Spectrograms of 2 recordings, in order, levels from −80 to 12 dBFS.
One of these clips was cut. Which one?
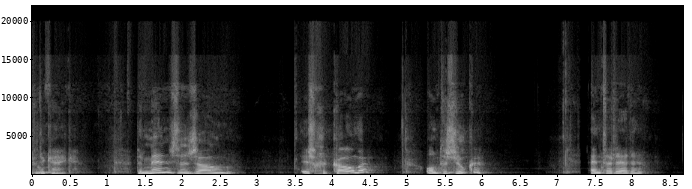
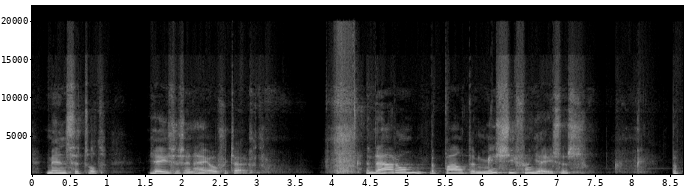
first; 2 cuts; at 3.6 s, 7.3 s

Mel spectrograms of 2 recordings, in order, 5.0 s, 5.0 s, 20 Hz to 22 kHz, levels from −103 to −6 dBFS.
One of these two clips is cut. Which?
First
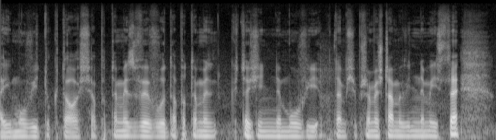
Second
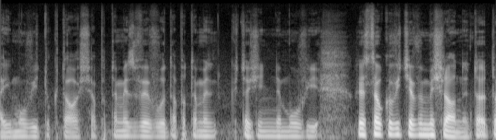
second; 1 cut; at 3.2 s

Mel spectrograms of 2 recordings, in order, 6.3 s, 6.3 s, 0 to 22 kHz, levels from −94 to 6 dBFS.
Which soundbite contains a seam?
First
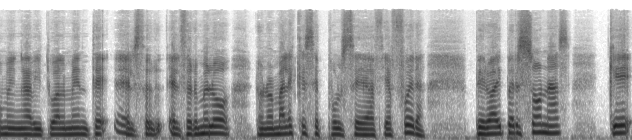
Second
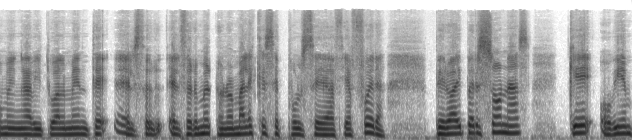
second; 1 cut; at 2.1 s

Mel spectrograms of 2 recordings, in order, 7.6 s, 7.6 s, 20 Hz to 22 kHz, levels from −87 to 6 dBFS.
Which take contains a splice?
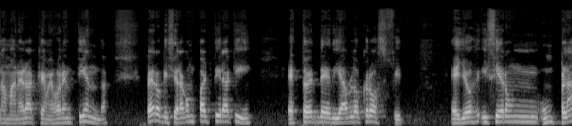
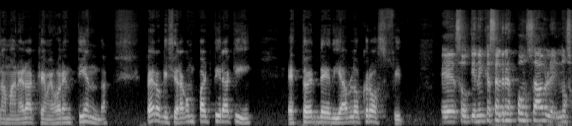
second; 1 cut; at 5.8 s

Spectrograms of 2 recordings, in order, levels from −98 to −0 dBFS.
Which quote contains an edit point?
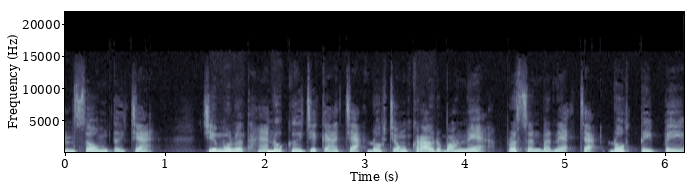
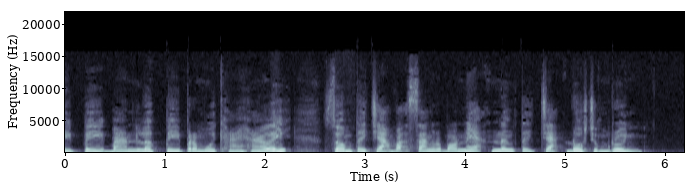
first; 1 cut; at 2.0 s

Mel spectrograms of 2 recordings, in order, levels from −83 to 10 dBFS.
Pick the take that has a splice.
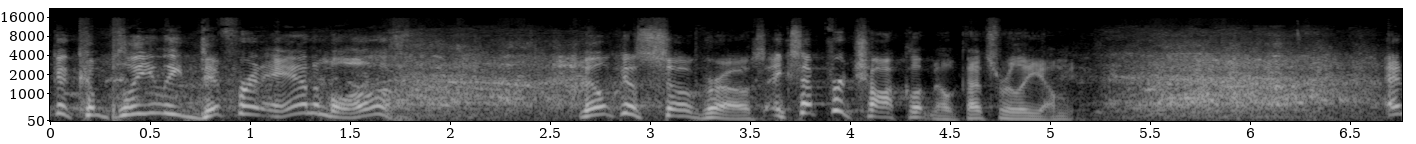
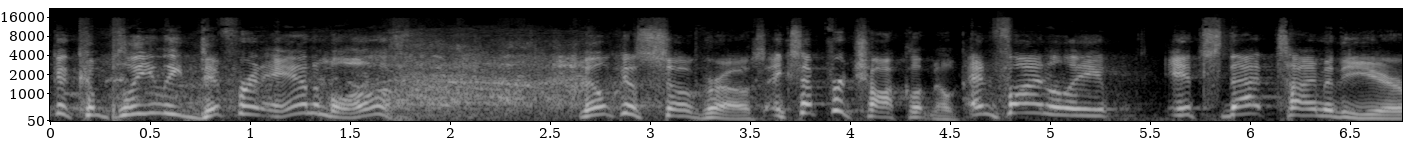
second; 1 cut; at 4.6 s

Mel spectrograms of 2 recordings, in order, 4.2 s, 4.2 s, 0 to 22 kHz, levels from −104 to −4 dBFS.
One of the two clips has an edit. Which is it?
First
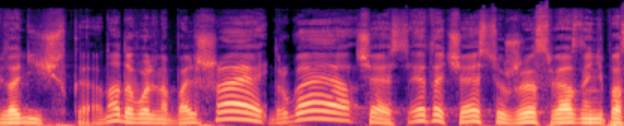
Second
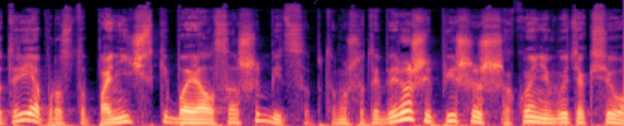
first; 1 cut; at 1.8 s

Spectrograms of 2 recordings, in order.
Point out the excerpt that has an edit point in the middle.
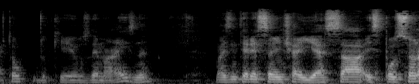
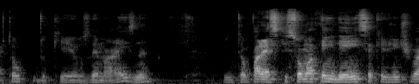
second; 1 cut; at 2.1 s

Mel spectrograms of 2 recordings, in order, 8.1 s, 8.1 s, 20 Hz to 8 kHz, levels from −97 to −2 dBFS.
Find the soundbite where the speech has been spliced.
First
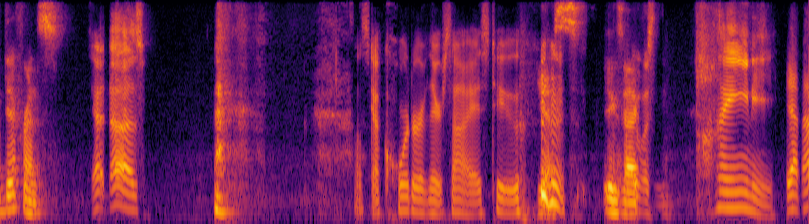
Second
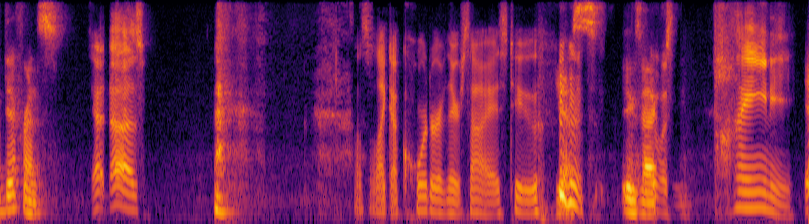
first; 1 cut; at 3.7 s

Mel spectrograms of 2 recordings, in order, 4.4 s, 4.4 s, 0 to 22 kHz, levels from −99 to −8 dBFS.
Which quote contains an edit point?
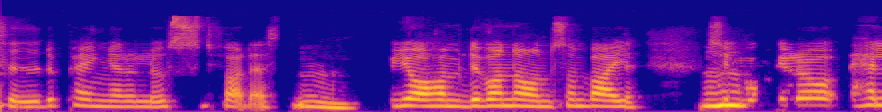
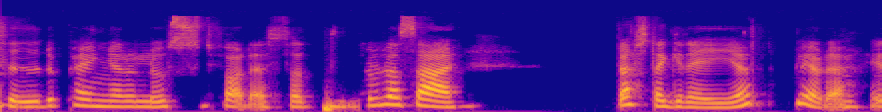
first; 2 cuts; at 1.4 s, 3.1 s

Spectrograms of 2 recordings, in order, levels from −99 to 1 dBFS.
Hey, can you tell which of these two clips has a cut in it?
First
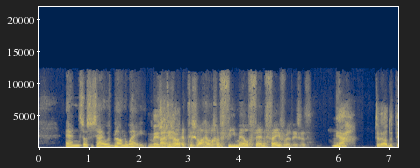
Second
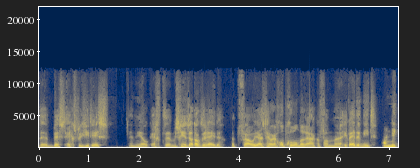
first; 1 cut; at 2.1 s

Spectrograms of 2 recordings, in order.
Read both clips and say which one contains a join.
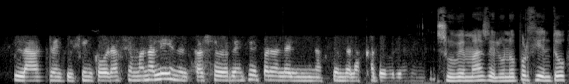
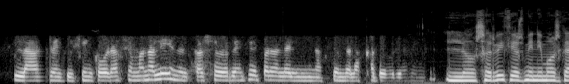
first; 1 cut; at 4.4 s

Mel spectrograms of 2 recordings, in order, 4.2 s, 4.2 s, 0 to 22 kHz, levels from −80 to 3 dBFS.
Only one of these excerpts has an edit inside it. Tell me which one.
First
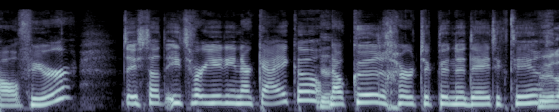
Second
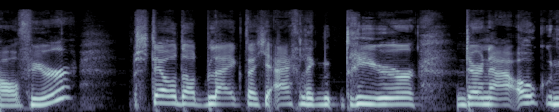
first; 2 cuts; at 0.9 s, 2.4 s

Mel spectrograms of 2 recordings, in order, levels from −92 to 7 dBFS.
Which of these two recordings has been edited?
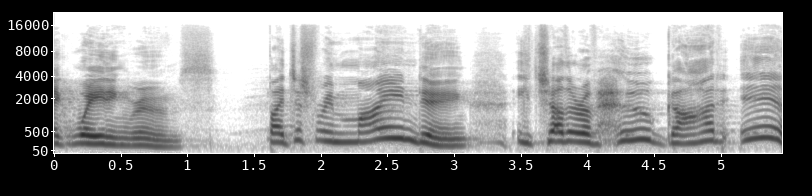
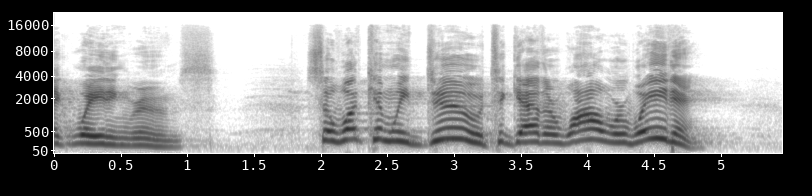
first; 1 cut; at 1.6 s

